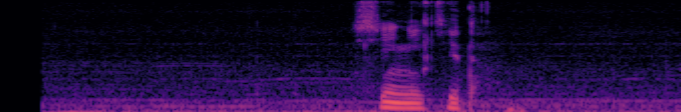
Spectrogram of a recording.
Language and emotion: Russian, neutral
